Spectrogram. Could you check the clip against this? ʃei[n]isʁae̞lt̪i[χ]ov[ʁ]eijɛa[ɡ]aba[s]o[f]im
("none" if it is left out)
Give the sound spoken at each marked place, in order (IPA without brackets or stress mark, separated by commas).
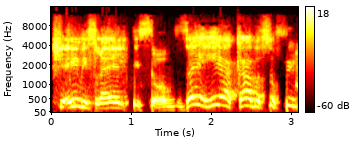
m, s, v, k, s, f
